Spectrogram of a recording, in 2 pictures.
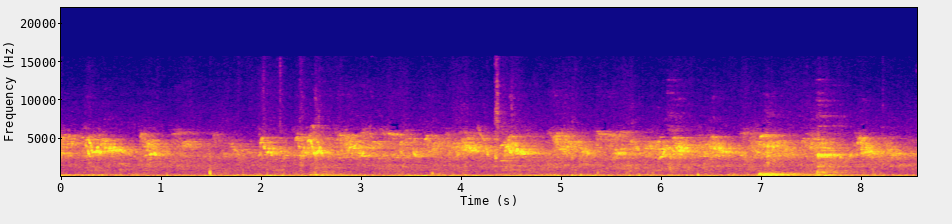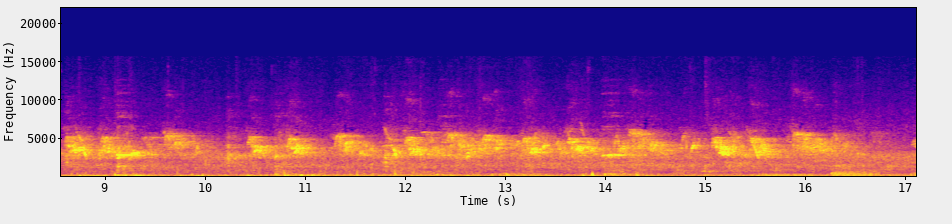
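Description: Many small birds chirping continuously, a dense chorus of short, high, quickly repeated calls over a low background hum.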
